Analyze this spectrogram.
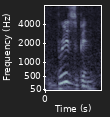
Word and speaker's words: Brisbane: Pronouncing every letter in Brisbane gives it too much dignity. You say Brisbane.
